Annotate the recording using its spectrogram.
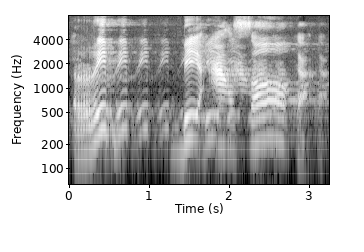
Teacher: setelah diidgamkan maka bunyi qolqolahnya sudah tidak nampak · Dikarenakan di sini bertemunya 2 huruf yang sama dalam makhraj dan sama dalam sifatnya, maka di sini bacaannya diidghamkan. Yang tadinya ada bunyi qalqalah setelah diidghamkan, maka bunyi qalqalahnya sudah tidak nampak. Masukkan ba pertama ini ke ba yang kedua.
